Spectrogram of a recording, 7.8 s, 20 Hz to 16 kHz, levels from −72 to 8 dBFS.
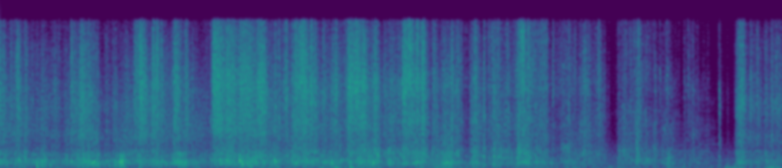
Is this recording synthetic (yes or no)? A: no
